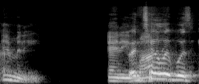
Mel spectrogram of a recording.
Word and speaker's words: Imani: at my house, and he pronounced her name Imani. As the majority of my Jamaican relatives, actually all of them pronounced it like that. Imani.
